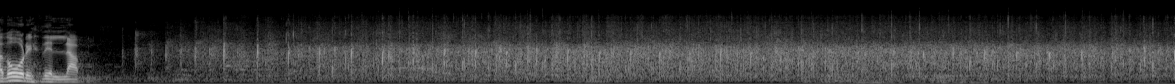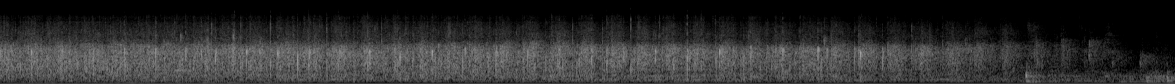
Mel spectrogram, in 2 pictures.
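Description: A crowd applauds steadily in a large room.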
